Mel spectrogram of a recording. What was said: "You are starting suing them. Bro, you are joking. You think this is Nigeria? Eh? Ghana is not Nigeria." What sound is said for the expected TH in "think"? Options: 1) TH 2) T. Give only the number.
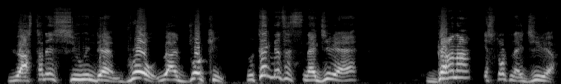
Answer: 2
